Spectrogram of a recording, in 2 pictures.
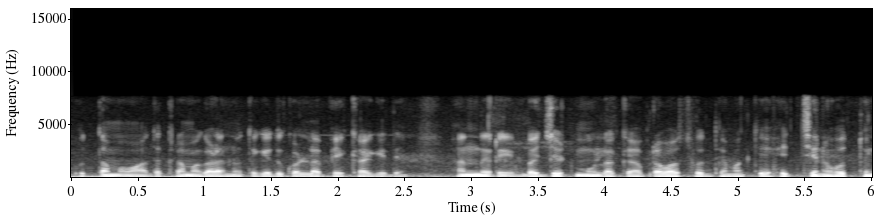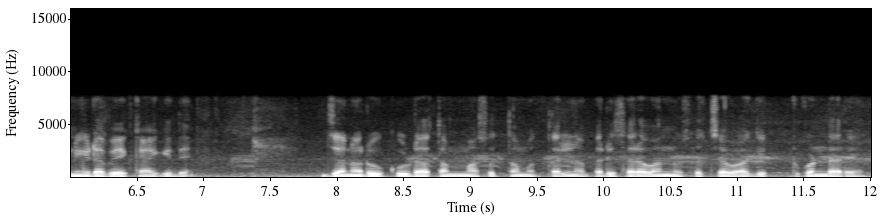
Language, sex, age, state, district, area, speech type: Kannada, male, 30-45, Karnataka, Udupi, rural, spontaneous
